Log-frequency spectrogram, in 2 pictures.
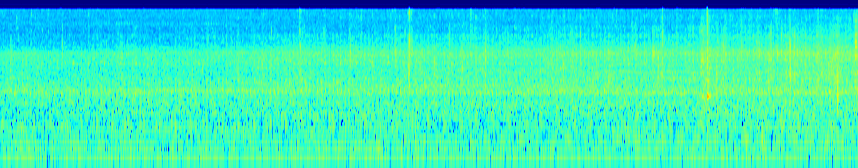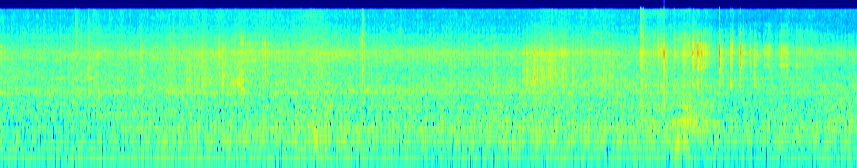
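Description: Chevrolet Colorado pickup truck's engine running at low speed as the truck reverses, growing louder as it comes closer.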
